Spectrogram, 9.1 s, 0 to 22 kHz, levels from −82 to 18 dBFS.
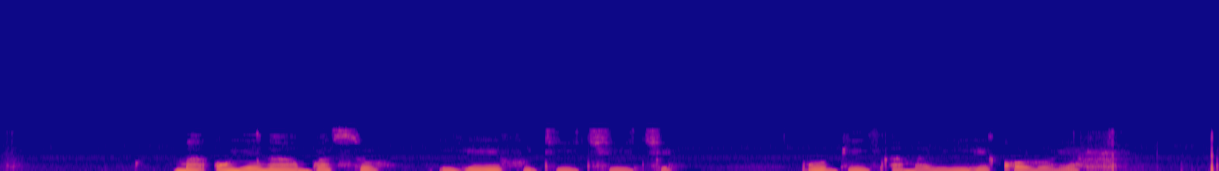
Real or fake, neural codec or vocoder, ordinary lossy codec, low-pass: real; none; none; 5.4 kHz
